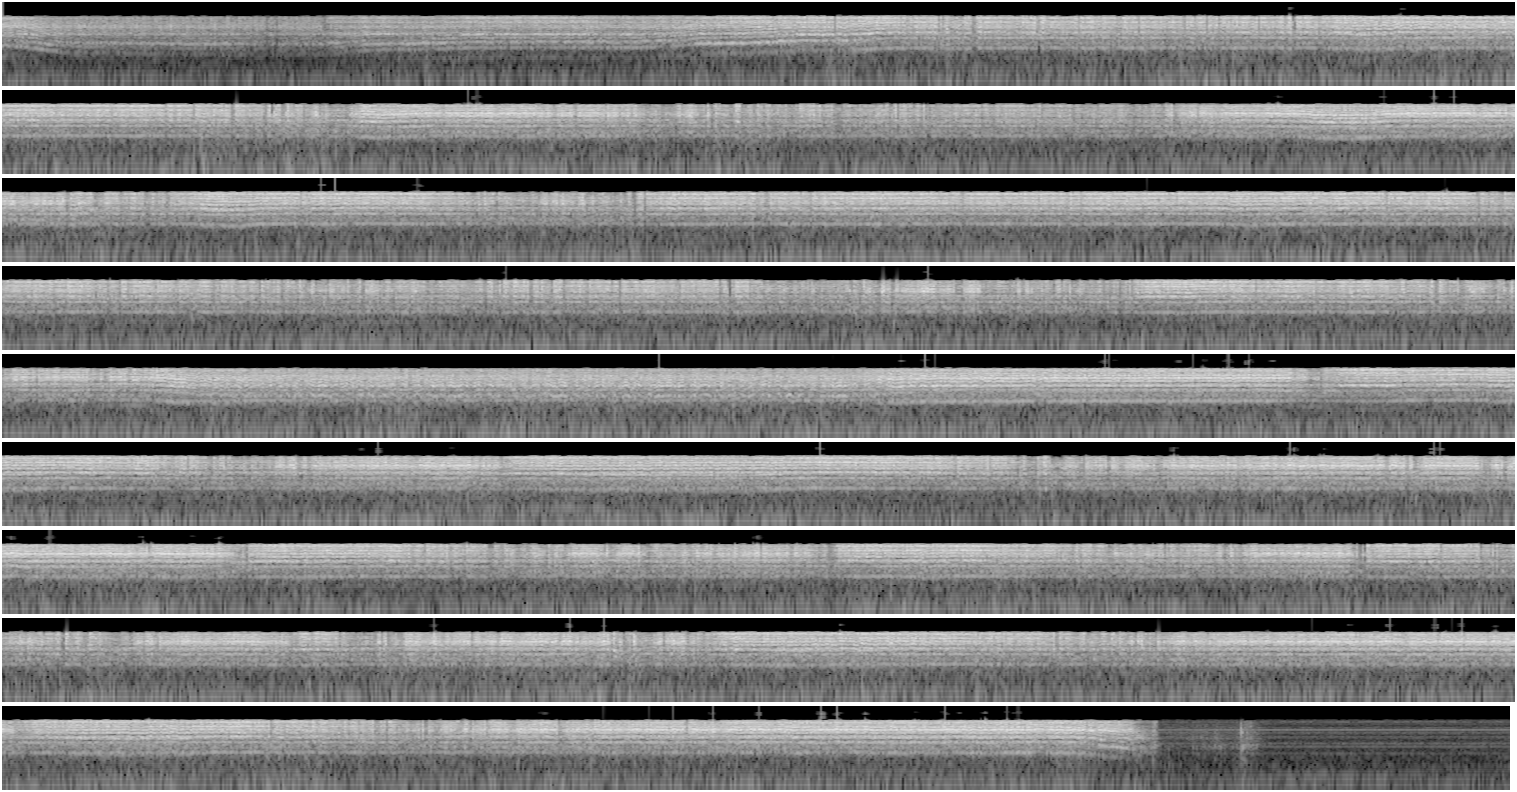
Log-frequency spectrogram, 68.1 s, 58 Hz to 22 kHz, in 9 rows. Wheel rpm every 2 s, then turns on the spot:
90, 130, 220, 230, 230, 230, 230, 230, 230, 230, 230, 230, 230, 230, 230, 210, 190, 210, 220, 220, 210, 220, 230, 220, 220, 230, 220, 220, 220, 220, 210, 220, 210, 20.
66-68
